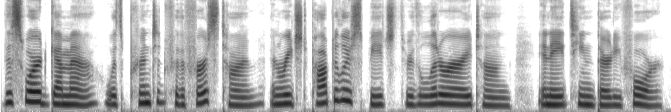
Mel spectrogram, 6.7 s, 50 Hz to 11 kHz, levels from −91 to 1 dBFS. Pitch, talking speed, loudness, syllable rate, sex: 220 Hz, 190 wpm, -20 LUFS, 5.1 syllables/s, female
